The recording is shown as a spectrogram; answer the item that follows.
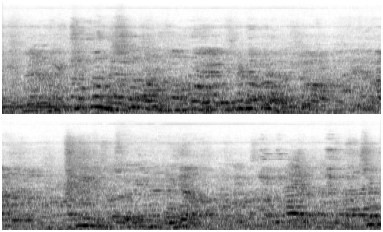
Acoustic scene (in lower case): crowded indoor space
